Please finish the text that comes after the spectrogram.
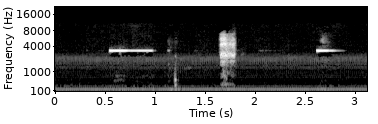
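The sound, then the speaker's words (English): Three short, high-pitched electronic beeps from a fire alarm in an office sound at an even pace, each lasting about half a second, with a faint click and a steady low hum underneath. “I think there's some fire alarm going on in the office.”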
